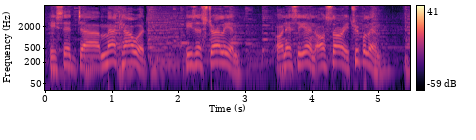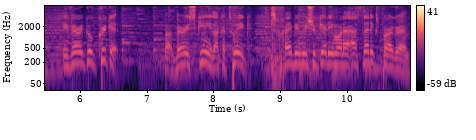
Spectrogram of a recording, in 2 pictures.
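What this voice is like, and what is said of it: Put-on Chinese accent. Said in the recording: “the sort of with the Chinese accent”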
